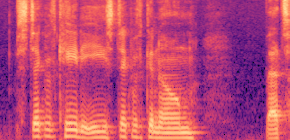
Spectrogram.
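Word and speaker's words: GNOME: this many uh stick with KDE stick with gome that's how it is pronounced if you're just following along uh for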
